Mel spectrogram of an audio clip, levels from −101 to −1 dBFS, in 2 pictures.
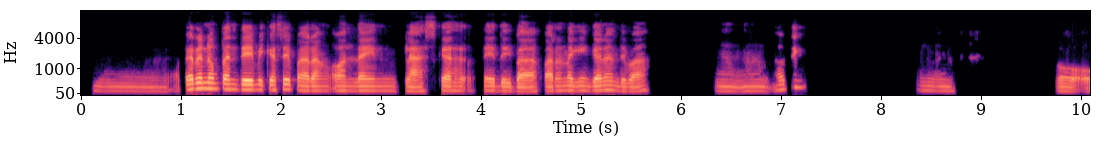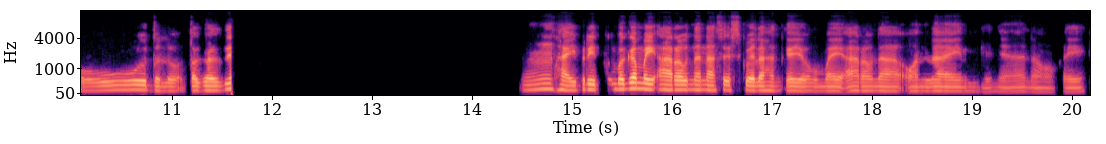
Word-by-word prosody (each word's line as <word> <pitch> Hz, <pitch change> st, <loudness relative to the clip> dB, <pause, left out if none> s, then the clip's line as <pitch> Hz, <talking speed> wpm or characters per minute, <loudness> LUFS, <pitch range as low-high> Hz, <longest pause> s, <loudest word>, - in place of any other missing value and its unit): Mm, 120 Hz, -2 st, -14 dB
pero 165 Hz, +3 st, +6 dB
nung 185 Hz, -1 st, +2 dB
pandemic 155 Hz, -2 st, +4 dB
kasi 160 Hz, +1 st, +1 dB
parang 130 Hz, -1 st, +1 dB
online 125 Hz, -1 st, -2 dB
class 115 Hz, -1 st, -2 dB
kasi 125 Hz, -1 st, -1 dB, 0.3 s
di 125 Hz, -1 st, -3 dB
ba, 110 Hz, 0 st, +1 dB
parang 130 Hz, +3 st, -2 dB
naging 135 Hz, 0 st, -2 dB
ganun, 135 Hz, +2 st, +1 dB
di 120 Hz, -, -3 dB
ba? 115 Hz, +3 st, -2 dB, 0.7 s
Mm, 120 Hz, 0 st, -10 dB
okey. 210 Hz, +10 st, -8 dB, 1.1 s
Mm. 125 Hz, -3 st, -12 dB, 1.1 s
Oo, 135 Hz, +6 st, -2 dB
dalawa 125 Hz, -1 st, -4 dB
tagal 130 Hz, +1 st, +1 dB
din. 175 Hz, -, +5 dB, 2.9 s
Hmm, 160 Hz, +4 st, -4 dB
hybrid. 150 Hz, +1 st, +2 dB
Kumbaga, 170 Hz, +3 st, +4 dB
may 175 Hz, -3 st, +7 dB
araw 150 Hz, -1 st, +4 dB
na 155 Hz, -, 0 dB
nasa 145 Hz, -1 st, +1 dB
eskwelahan 130 Hz, -1 st, +1 dB
kayo, 125 Hz, -1 st, -1 dB
may 120 Hz, -1 st, -1 dB
araw 125 Hz, +2 st, -2 dB
na 120 Hz, -1 st, -2 dB
online, 120 Hz, -1 st, -3 dB
ganyan, 110 Hz, +1 st, -11 dB, 0.3 s
okey. 100 Hz, +2 st, -9 dB
125 Hz, 115 wpm, -23 LUFS, 120-145 Hz, 2.9 s, may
